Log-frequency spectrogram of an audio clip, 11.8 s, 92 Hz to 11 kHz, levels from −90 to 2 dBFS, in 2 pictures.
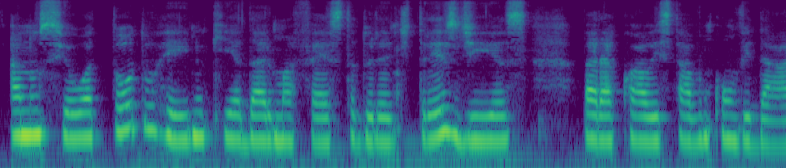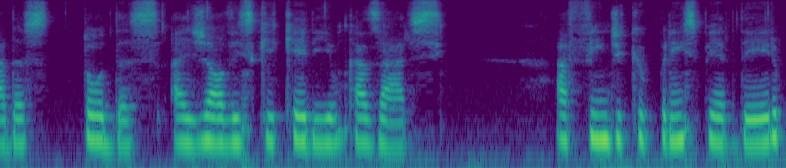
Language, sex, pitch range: Portuguese, female, 190-220 Hz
